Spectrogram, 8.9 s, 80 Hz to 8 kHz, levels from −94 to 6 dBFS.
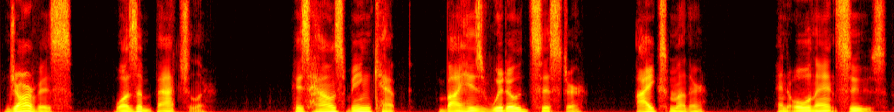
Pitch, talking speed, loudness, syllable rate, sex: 95 Hz, 120 wpm, -18 LUFS, 4.3 syllables/s, male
